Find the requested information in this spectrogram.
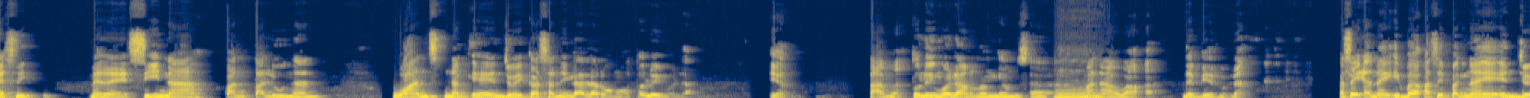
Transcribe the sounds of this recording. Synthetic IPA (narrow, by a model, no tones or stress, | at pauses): ɛsi | mɛsiːnɐpɐnt̪ɐluːnɐn | wansnɐɡ̚ɛʔɛnd͡ʒo̞jkɐsɐnɪlaːlɐɾoːmot̪ʊlojmola̰ŋ | ja̰n | t̪aːma̰ʔt̪ʊlojmolɐŋhɐŋɡaŋsɐmɐnaːwaːkɐ | d̪ɛbiɾmolaŋ | kɐsɛʔɐnoʔɪbakɐsɛpɐɡ̚nɐʔɛʔɛnd͡ʒo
